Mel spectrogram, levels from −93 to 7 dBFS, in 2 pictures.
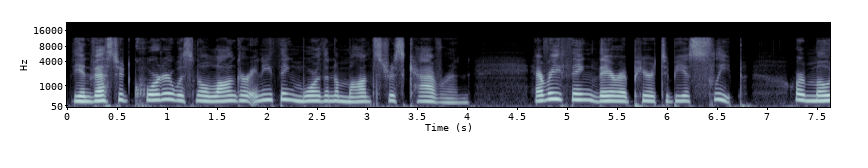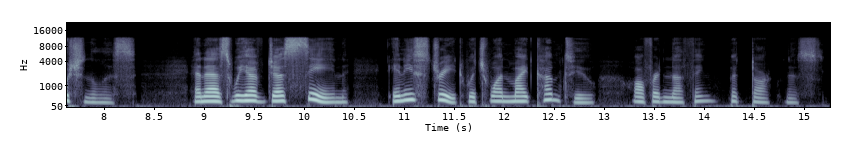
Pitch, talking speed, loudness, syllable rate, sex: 205 Hz, 145 wpm, -20 LUFS, 4.8 syllables/s, female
